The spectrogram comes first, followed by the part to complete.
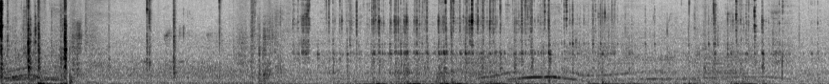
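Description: Hands handling cables, plastic connectors and a plastic drag chain on a CNC gantry, giving scattered small clicks and light rattles, sharper in the first couple of seconds.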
